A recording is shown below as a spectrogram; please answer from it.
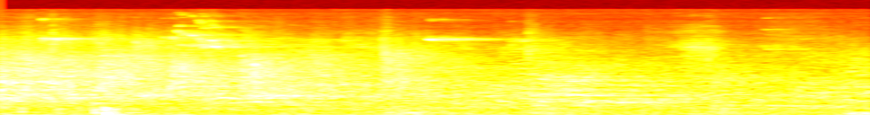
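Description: Basketball gym sounds: a basketball bounces once on the hardwood court about half a second in, sneakers squeak briefly a couple of times, and a faint crowd murmur dies away.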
